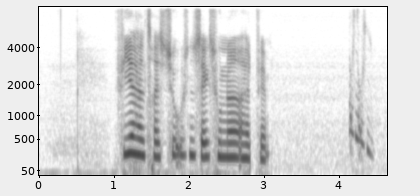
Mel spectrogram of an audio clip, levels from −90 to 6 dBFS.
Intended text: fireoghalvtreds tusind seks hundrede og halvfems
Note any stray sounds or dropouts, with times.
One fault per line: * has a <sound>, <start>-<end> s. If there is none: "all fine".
* has a dropout, 2.8-2.9 s
* has a chirp, 4.1-4.5 s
